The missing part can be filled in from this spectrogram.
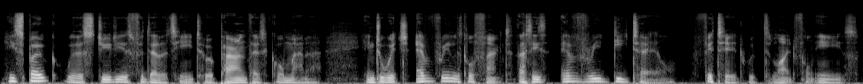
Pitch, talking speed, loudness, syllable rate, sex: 100 Hz, 145 wpm, -19 LUFS, 5.5 syllables/s, male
